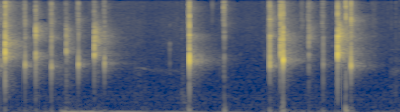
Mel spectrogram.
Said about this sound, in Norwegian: Se, venstre blir ikke med. Vente, vente blir ikke med. Vent, vent, vent, vent. du ikke knipse med begge fingre? Nei, tydeligvis ikke. Det Høres ut som bassknips.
